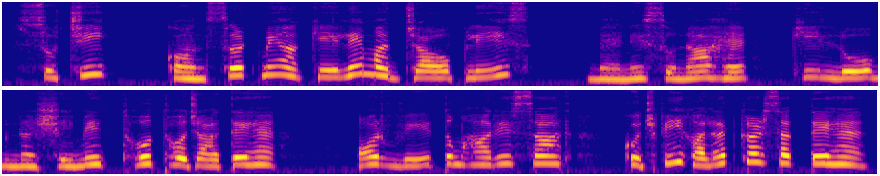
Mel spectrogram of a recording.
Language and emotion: Hindi, fearful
